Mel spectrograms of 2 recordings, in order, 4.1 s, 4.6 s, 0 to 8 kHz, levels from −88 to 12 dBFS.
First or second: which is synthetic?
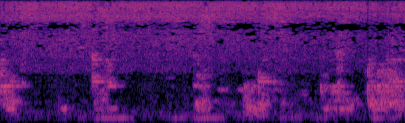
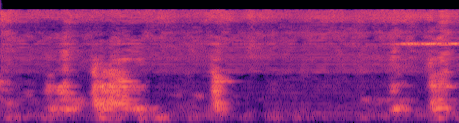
second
